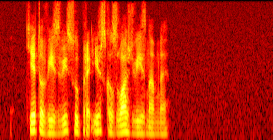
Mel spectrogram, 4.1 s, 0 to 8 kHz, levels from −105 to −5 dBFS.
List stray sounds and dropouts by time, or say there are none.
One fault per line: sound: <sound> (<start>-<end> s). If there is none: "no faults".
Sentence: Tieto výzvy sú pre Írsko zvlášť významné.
no faults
